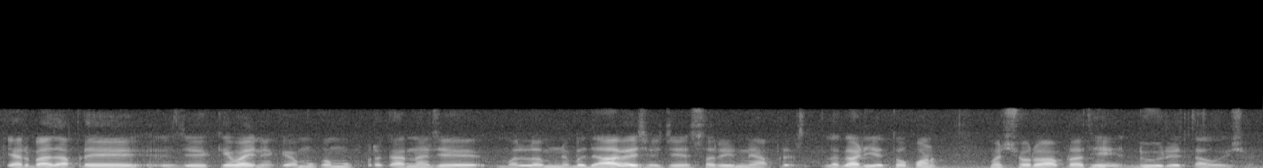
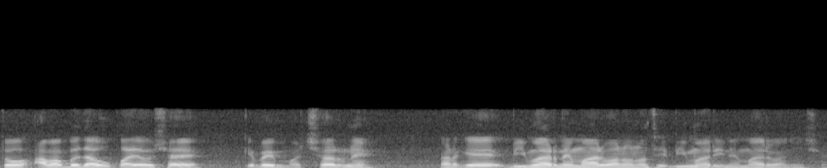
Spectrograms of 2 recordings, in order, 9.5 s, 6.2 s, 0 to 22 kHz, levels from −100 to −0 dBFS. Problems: constant background noise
